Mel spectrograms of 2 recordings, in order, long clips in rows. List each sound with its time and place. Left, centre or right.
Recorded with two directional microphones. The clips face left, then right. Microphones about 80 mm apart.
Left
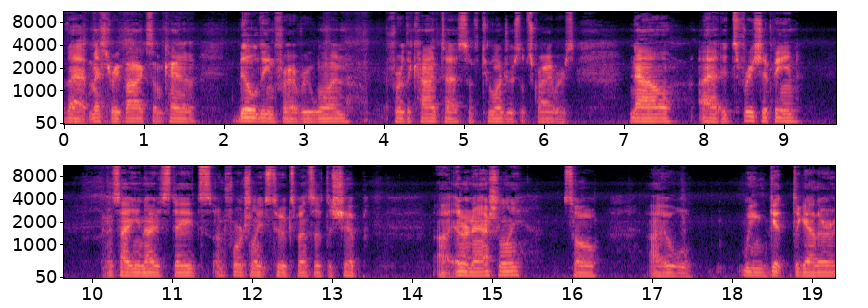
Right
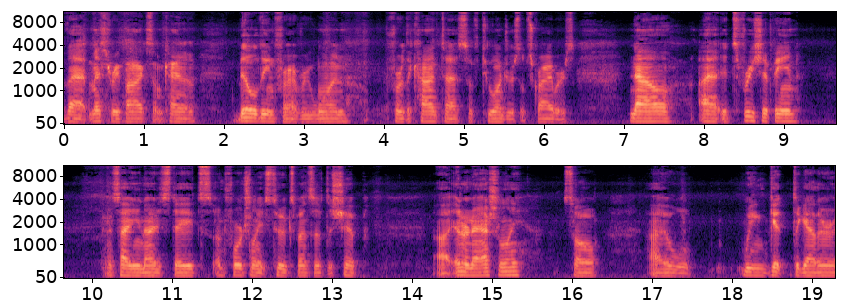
0.0 s speech: centre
